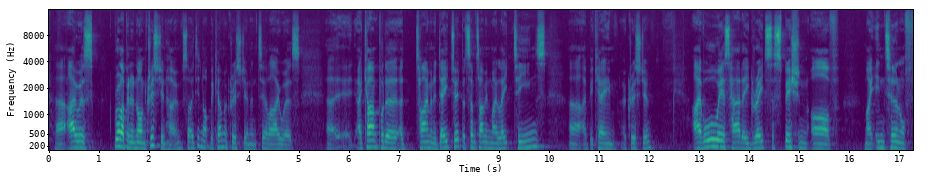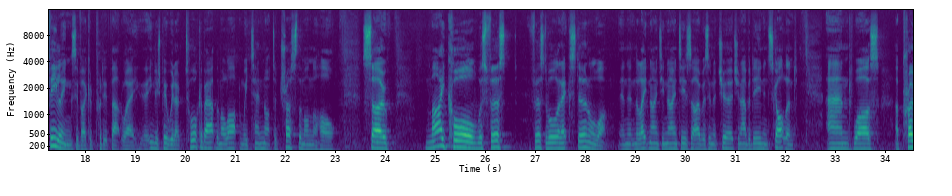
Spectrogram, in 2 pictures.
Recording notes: on a LIVE panel at the annual Preaching Conference at Westminster Theological Seminary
